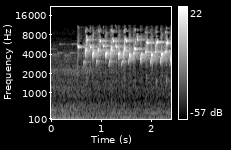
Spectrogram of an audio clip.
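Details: High, busy twittering from a wild European goldfinch in a five-bird song competition: after a short silence it breaks into a continuous, jingling stream of quick chirps and trills.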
